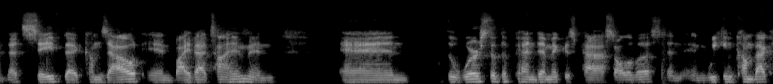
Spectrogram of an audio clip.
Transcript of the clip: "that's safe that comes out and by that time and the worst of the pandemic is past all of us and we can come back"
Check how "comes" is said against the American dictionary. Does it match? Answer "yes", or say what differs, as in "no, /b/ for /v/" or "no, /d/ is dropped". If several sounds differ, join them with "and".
yes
